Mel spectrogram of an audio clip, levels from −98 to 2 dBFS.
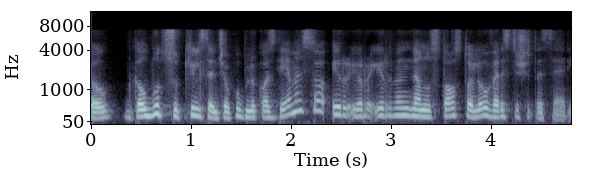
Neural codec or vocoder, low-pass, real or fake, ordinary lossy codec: codec, 16 kHz, about 1 kbps, DyCAST, with the encoder's durations; 7.2 kHz; fake; AAC, 32 kbps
